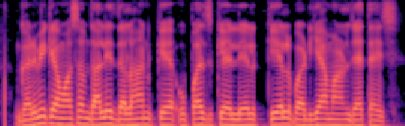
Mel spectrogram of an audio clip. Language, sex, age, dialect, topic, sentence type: Maithili, male, 60-100, Southern/Standard, agriculture, question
